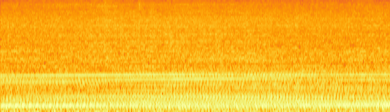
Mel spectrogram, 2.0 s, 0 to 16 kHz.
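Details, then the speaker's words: Jeep with a Trailhead Off-Road THOR intake, heard inside the cab while accelerating after slowing from about 40 mph, with a glass-pack exhaust. A deep, loud, even intake roar under throttle. This is normal open-intake noise and the engine is fine. "what i do notice inside the cab is my trailhead off-road intake it's pretty loud but really it's not bad until you're stepping on it here check this out"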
